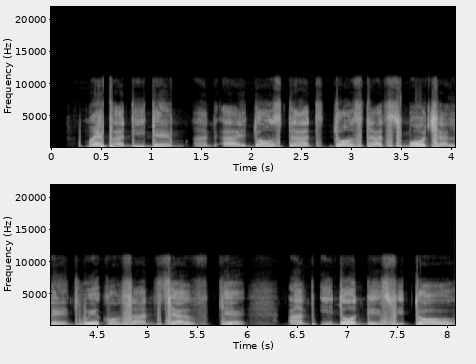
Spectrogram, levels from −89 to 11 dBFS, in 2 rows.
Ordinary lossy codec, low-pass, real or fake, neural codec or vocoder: none; 10.8 kHz; real; none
